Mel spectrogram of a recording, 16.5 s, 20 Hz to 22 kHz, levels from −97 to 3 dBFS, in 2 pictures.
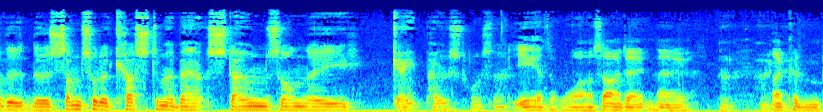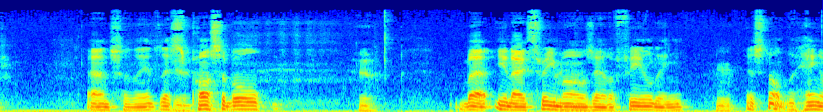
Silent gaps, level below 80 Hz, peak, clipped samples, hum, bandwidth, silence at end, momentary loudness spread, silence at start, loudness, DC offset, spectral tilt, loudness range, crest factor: none; -36 dBFS; -6 dBFS; under 0.1%; none; 15.5 kHz; 0 s; 16 LU; 0 s; -23 LUFS; under 0.1%; -5.5 dB/octave; 5 LU; 16 dB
